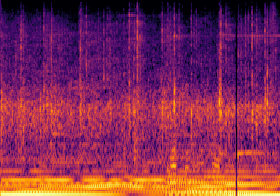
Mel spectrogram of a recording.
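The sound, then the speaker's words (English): A church audience cheers and applauds as people are welcomed home at a gathering, with a continuous wash of clapping over a strong, steady low droning tone and a brief dip near the end. “Let's cheer them as they come. Woo! Welcome home.”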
